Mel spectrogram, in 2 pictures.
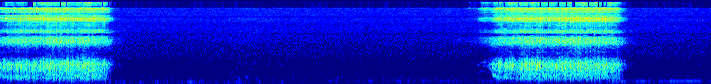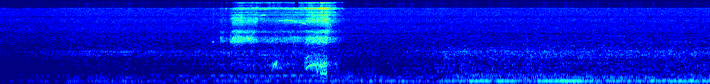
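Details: Two loud raspy snores from a sleeping Shih Tzu about four seconds apart, then a short faint snort and rising low background hum.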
